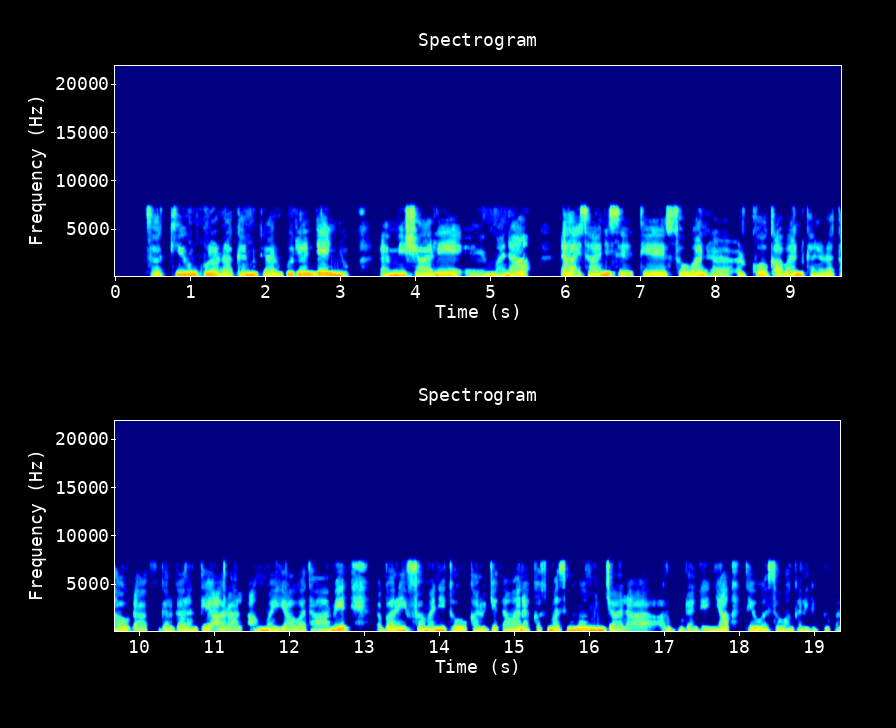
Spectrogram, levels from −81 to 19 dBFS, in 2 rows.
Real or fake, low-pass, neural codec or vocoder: real; 7.2 kHz; none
